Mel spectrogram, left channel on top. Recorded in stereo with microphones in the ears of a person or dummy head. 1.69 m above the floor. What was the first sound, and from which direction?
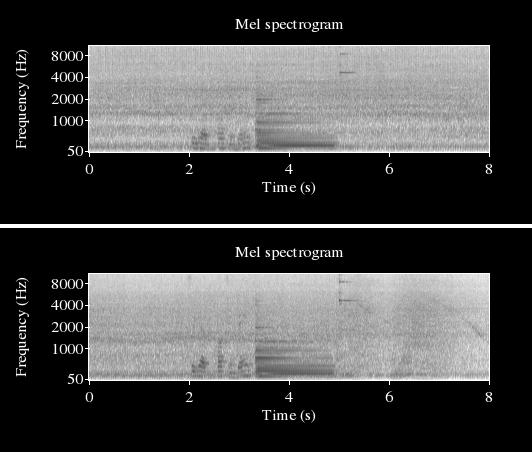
A man speaking, 45° right (ahead or behind).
